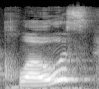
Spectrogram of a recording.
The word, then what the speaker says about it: close: The pronunciation difference, again, is a longer sound for the verb, close the door, and then a shorter sound for the adjective.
